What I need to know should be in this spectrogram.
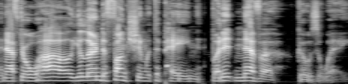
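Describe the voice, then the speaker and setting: A man puts on a raspy character voice pitched fairly high. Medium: read story. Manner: somber, resigned.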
